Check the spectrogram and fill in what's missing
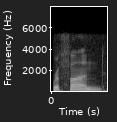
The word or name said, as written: refund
